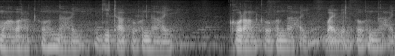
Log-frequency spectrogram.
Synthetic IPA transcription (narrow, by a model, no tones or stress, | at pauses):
mɔɦabʱaɾɔtkʰɔɦɔnːaɦajɡitʰakʰɔhunːaɦaj | kʰɔɾankʰɔhɔnːaha̰jba̰jbelkɔhunːaha̰j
